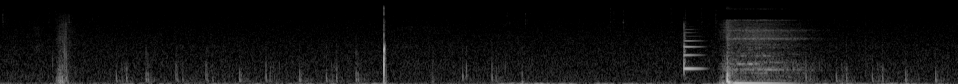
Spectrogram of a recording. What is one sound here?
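Footsteps patter lightly on wooden planks.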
